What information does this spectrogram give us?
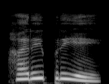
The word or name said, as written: ಹರಿಪ್ರಿಯೆ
